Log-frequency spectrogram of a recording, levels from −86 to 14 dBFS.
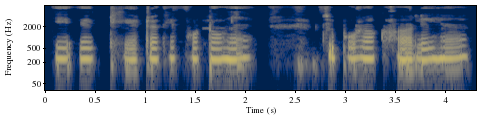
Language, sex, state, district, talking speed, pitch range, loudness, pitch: Hindi, female, Uttar Pradesh, Varanasi, 140 wpm, 245-265 Hz, -19 LUFS, 255 Hz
